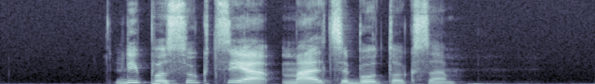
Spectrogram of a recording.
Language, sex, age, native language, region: Slovenian, female, 18-29, Slovenian, Gorenjska region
